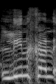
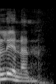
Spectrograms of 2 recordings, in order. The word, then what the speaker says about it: Linhan: Lenán, o sea, Linhan en Venezuela, pero se ha chilenizado y todos lo conocen como Lenán.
